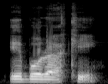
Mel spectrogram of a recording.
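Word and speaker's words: Eboraci: okay this is uh the CI is pronounced like a k i the girl lives in New York habit habitat Norway Ebola Key habited here we see that York is said aboraki uh whereas in other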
